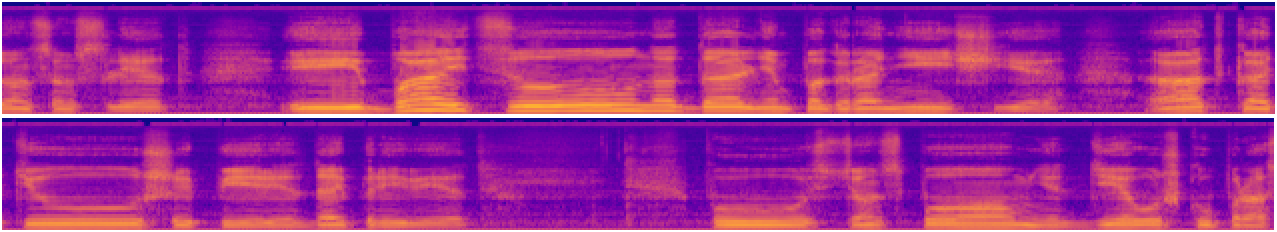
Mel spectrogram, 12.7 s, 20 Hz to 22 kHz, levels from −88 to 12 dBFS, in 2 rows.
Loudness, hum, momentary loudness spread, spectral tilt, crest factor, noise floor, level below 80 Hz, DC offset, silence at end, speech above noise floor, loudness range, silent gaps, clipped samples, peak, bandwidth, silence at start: -15 LUFS; none; 17 LU; -4.5 dB/octave; 16 dB; -38 dBFS; -42 dBFS; 1%; 0 s; 23 dB; 8 LU; none; under 0.1%; 0 dBFS; 18.5 kHz; 0 s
